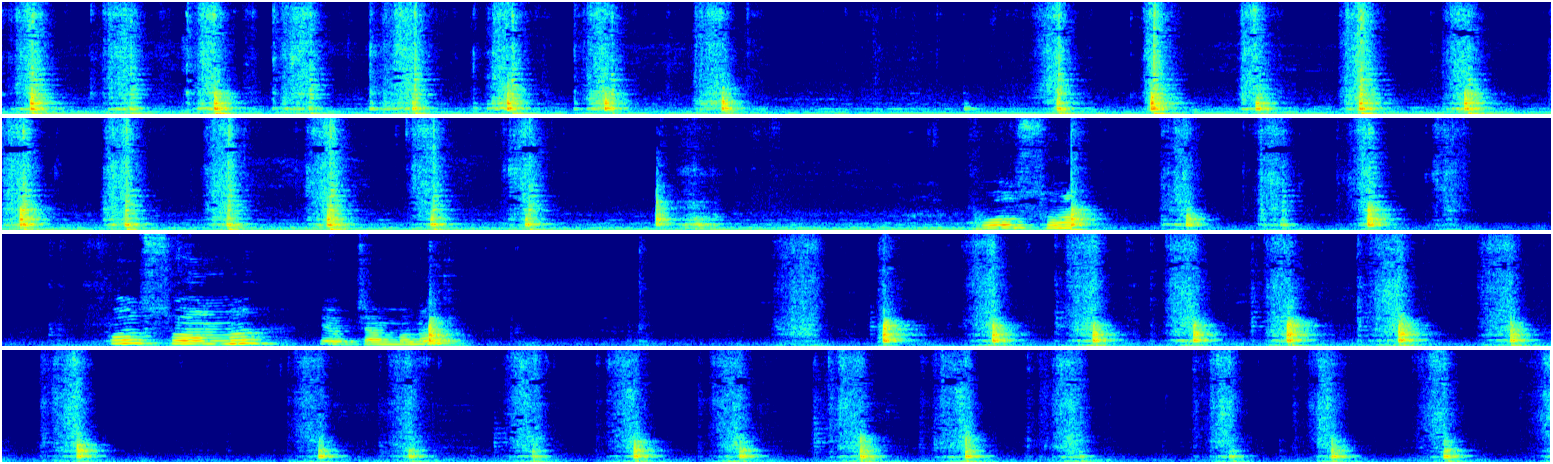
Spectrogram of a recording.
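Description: Kitchen knife chopping onion on a wooden cutting board in steady strokes, about two a second. The chopping stops for several seconds a little before halfway, with one brief pitched sound in the gap, then resumes at the same pace.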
